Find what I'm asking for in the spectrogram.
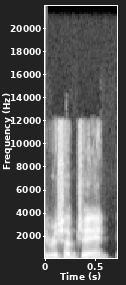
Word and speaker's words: Rishabh Jain: Okay, because the emphasis is what throws me off, because it's the emphasis on the sh, not the Rishabh. It's not Rishabh, which is how I would naturally pronounce it. It's Rishabh.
